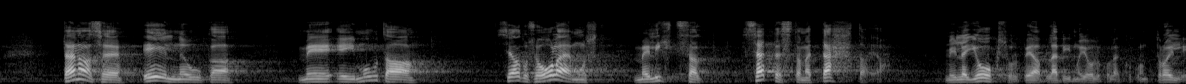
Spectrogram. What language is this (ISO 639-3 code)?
est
